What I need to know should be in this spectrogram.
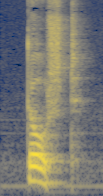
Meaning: Melba toast
- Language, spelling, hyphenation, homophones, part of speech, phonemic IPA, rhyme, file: Dutch, toast, toast, toost, noun, /toːst/, -oːst, Nl-toast.ogg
